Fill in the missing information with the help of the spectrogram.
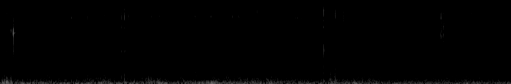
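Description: Fingernails tap and scratch the ridged, hard shell of a whole coconut close to the mic. The result is a quiet, continuous patter of soft scratching with occasional bright, high clicks. Each tick dies away instantly over a low, rumbly background.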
